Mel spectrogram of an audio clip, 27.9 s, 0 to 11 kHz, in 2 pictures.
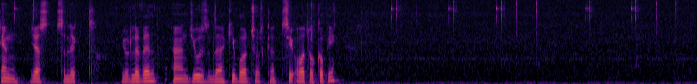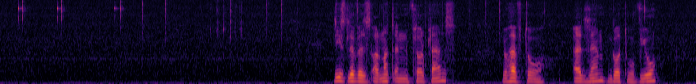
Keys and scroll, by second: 5.4-6.1 typing.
